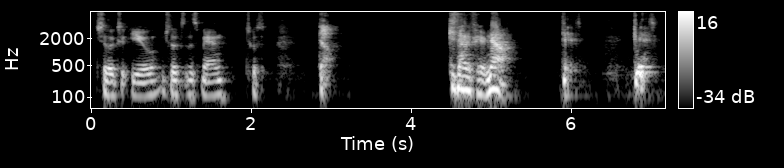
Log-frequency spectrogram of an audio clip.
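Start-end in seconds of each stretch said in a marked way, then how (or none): 2.9-7.1 angry order. Acted. NPC orders stranger out.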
